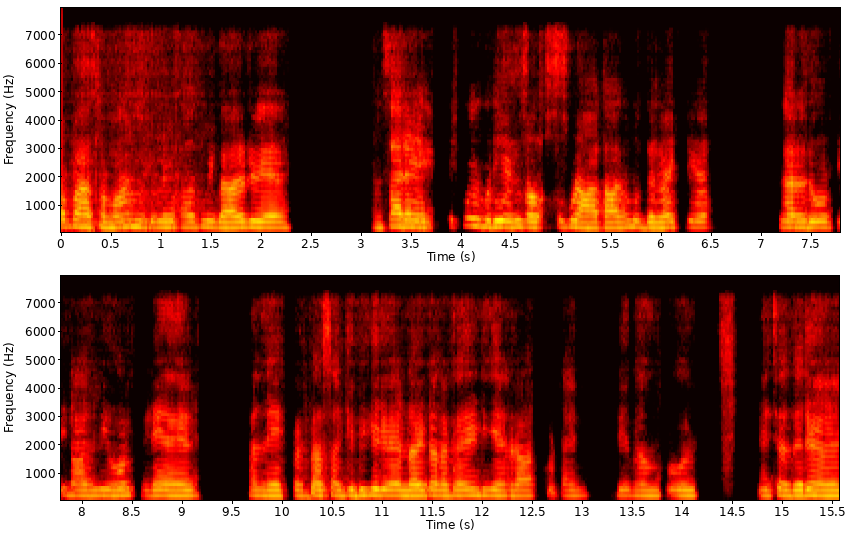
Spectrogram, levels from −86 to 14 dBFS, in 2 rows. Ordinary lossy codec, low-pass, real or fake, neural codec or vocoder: none; 7.2 kHz; fake; codec, 24 kHz, 1 kbps, SNAC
